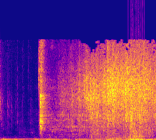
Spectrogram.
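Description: Vehicle tyres skidding: a loud hissing noise that starts about half a second in and builds, over background music.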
